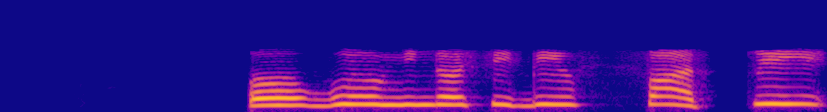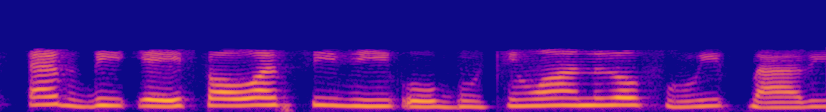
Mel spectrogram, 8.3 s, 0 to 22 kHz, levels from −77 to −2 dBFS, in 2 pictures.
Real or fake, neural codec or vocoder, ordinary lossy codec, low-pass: fake; codec, 16 kHz, 0.5 kbps, FunCodec, trained on Chinese and English, 25 frames a second; MP3, 24 kbps; 3.6 kHz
